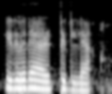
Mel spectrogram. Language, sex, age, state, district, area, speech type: Malayalam, female, 18-30, Kerala, Kozhikode, rural, spontaneous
